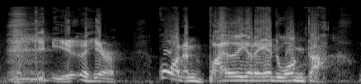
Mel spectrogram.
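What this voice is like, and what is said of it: Attempted heavy Scottish accent. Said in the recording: “a heavy Scottish accent ... It's almost Jamaican.”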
